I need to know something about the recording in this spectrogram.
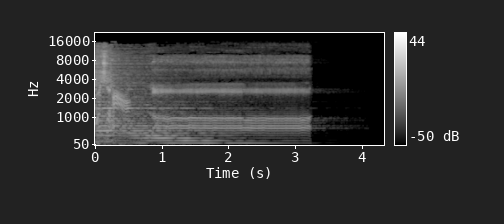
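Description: Outro music ending: a falling sweep near the start settles into a held chord that fades a little and then cuts off suddenly about three seconds in, leaving silence.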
